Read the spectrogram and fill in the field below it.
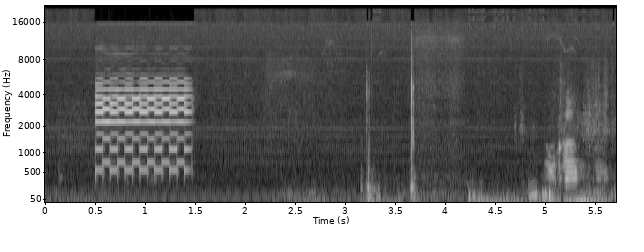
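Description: A telephone ringing in a loud warbling trill for about one second, followed by quieter knocks and room noise, with people talking afterward.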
